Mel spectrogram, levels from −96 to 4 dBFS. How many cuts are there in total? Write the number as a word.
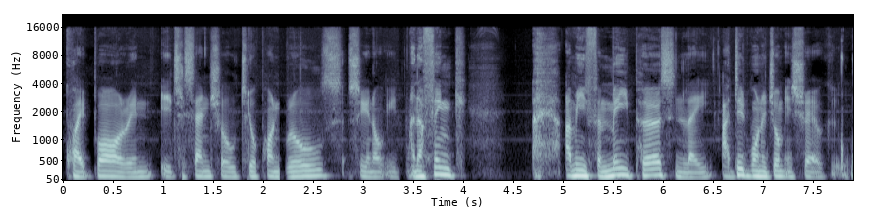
four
